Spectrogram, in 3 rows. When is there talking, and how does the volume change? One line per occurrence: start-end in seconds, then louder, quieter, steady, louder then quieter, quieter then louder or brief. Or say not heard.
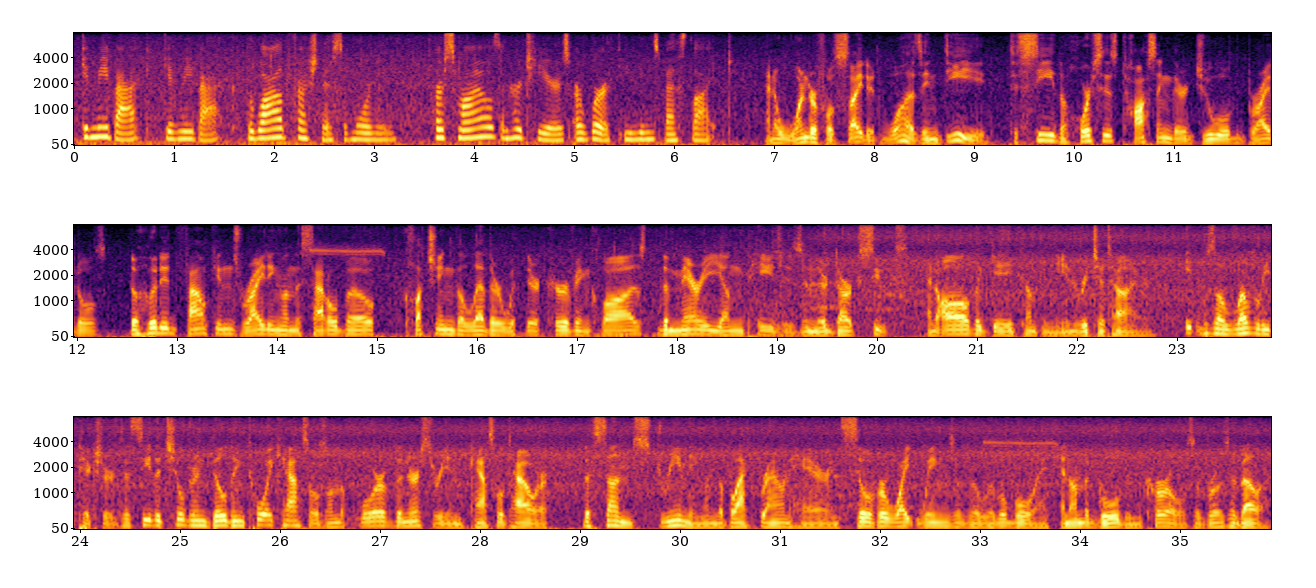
0.1-35.8 steady.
